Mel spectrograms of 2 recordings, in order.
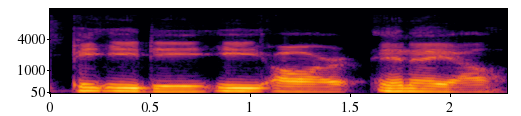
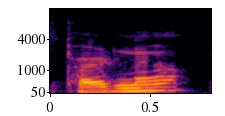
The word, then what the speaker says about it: Pedernal: Yeah, so the Pedernal Project, that's Pedernal. Again, that means it's the Spanish word for Flint. Pedernal Project, which is, I do want to digress and say that it's like most commonly uh, pronounced in Texas Pedernal, which has always kind of driven me crazy.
